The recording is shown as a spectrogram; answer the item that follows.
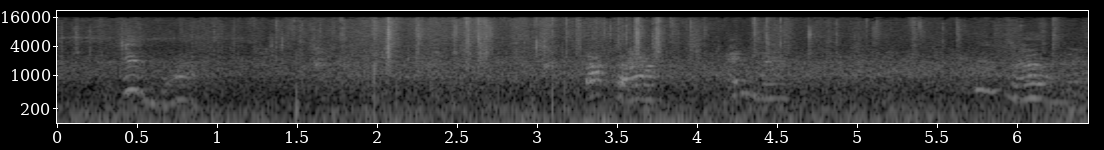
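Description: Footsteps of a person and a dog walking on asphalt, light irregular knocks, with a few faint short calls.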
